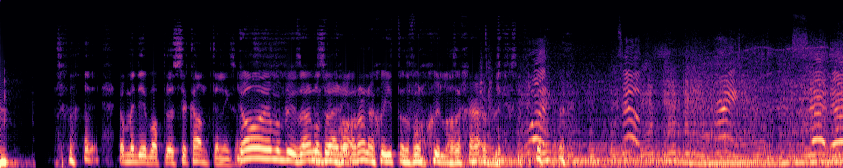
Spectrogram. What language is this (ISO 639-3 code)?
swe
